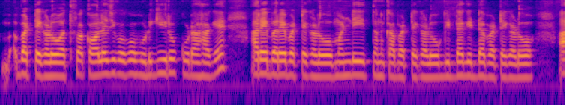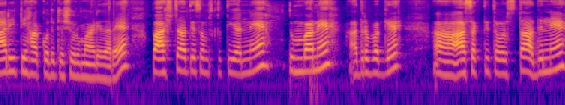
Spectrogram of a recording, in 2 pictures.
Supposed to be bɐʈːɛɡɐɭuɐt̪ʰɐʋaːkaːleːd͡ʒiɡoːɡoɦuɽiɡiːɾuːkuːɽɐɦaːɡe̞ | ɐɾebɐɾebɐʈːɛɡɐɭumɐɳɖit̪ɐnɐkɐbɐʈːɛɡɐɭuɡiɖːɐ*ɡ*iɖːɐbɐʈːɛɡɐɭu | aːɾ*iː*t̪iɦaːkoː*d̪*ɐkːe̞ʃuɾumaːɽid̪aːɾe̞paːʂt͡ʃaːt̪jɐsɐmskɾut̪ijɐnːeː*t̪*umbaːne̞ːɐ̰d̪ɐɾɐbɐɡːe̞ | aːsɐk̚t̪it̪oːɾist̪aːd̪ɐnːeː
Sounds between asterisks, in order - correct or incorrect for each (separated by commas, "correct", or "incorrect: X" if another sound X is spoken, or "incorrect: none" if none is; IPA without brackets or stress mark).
correct, correct, correct, correct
